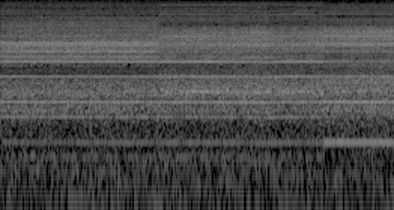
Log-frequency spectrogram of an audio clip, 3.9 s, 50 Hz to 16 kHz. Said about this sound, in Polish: No i teraz, żeby te daszki się trzymały, to musimy je nawiercić. Ja mniej więcej to sobie je ustawiam. 4 dziury. Ja wszystko wiercę wiertłami do metalu.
